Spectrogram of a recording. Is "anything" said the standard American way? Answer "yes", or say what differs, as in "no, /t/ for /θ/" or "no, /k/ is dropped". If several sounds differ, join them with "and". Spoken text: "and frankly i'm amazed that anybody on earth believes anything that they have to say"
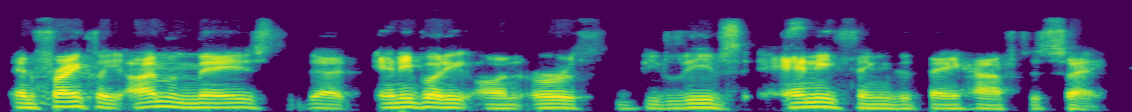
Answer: yes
